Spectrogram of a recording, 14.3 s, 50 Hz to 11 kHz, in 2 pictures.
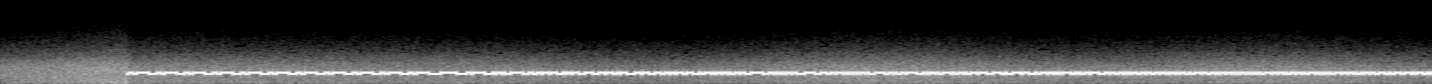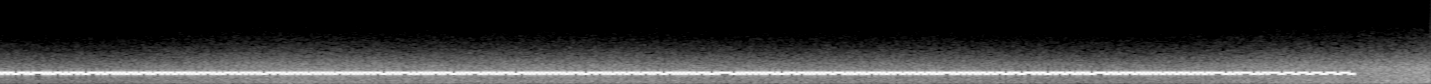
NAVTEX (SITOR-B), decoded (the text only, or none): ZCZC NA94 NAV WARNING 40. BUOY IN PSN 33-21S 161-05W UNLIT. NNNN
